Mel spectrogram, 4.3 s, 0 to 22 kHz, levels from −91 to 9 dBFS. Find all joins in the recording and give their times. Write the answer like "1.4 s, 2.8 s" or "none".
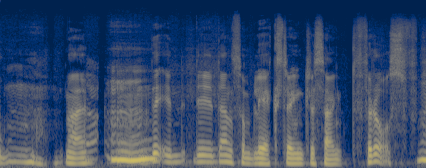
1.0 s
